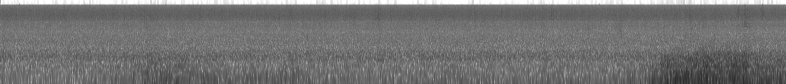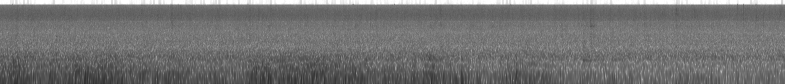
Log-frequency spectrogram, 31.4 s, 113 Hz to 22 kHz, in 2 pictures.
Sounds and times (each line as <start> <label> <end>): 0.0 heavy rain 31.4
13.1 thunder 25.2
